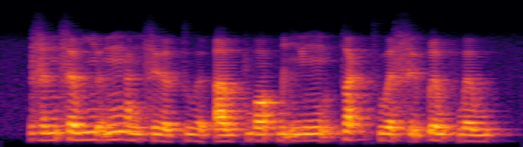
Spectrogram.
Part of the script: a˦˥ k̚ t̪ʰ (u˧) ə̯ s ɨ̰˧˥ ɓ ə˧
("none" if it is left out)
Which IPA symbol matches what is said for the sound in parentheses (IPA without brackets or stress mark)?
u˧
